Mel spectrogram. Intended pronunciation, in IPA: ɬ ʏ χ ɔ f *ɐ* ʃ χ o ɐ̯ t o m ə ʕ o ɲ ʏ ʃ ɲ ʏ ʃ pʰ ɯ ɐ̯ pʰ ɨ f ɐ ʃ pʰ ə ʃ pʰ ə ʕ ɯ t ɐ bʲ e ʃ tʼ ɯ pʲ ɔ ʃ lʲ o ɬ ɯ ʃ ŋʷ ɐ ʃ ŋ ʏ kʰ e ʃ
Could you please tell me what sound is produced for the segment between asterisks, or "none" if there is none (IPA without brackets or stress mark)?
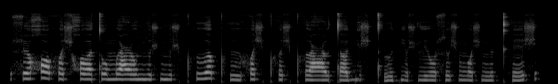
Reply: ɐ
